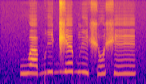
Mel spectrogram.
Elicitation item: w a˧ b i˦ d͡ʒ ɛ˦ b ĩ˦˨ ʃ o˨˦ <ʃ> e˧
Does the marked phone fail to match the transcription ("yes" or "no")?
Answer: no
